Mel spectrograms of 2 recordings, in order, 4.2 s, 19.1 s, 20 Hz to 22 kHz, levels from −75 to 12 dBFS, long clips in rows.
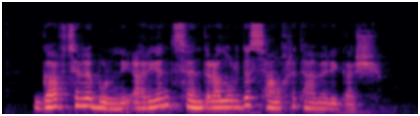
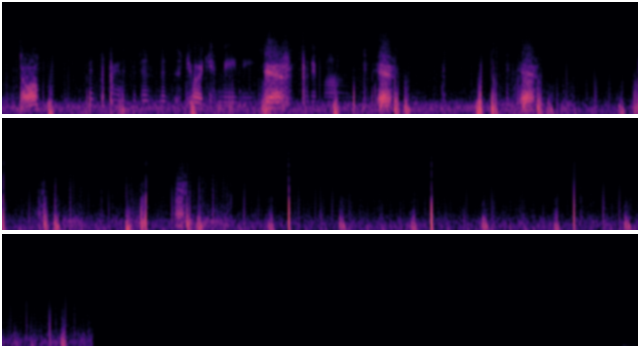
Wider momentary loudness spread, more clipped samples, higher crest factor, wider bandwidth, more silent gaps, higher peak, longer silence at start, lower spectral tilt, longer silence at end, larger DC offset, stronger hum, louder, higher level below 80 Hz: second, 8 LU vs 21 LU; neither; second, 18 dB vs 34 dB; first, 11.5 kHz vs 9.2 kHz; neither; about the same, 0 dBFS vs 0 dBFS; first, 0.35 s vs 0 s; second, -5 dB/octave vs -8 dB/octave; second, 0.4 s vs 5.6 s; neither; neither; first, -18 LUFS vs -33 LUFS; about the same, -50 dBFS vs -46 dBFS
